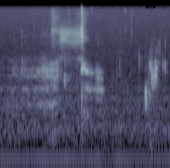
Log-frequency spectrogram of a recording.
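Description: A man's soft breath in a pause between sentences, a faint hiss for about the first second, followed by a couple of faint clicks.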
